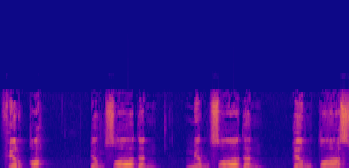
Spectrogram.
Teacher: كل دي مفخمة قولا واحدا لأجل حرف الاستعلاء الذي جاء بعد الراء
